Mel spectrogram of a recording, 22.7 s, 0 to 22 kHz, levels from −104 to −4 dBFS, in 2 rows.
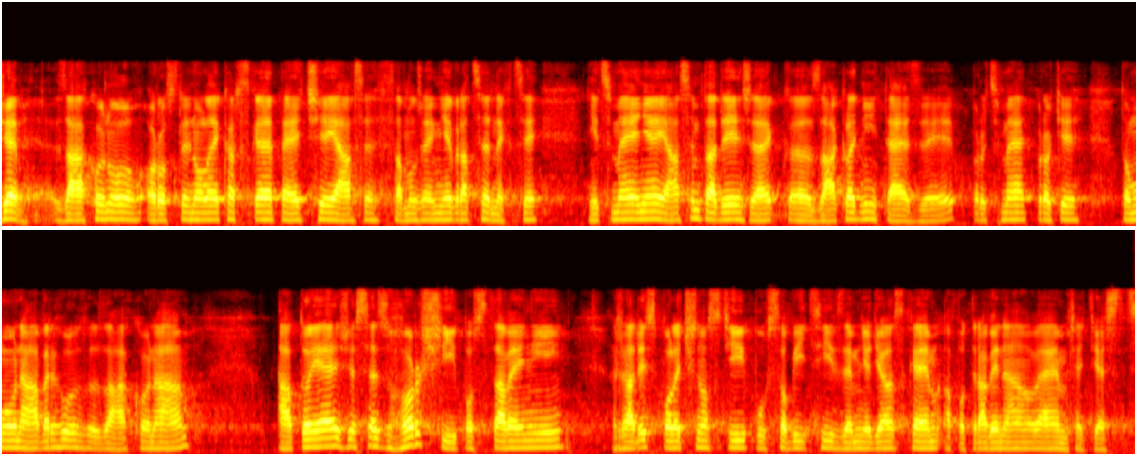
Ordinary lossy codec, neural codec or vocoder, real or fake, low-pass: Opus, 64 kbps; codec, 16 kHz, 4.8 kbps, FACodec; fake; 7.2 kHz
